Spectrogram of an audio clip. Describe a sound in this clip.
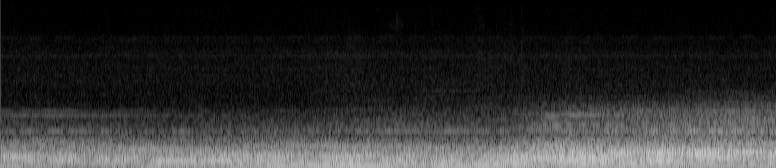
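Large gongs hum and shimmer with a deep, steady, swelling drone.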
